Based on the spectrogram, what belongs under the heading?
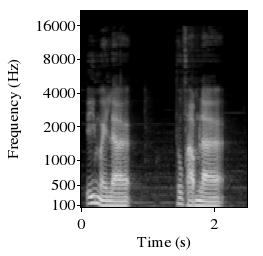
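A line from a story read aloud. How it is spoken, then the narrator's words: Stammering. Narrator (Vietnamese): mình lắp bắp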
